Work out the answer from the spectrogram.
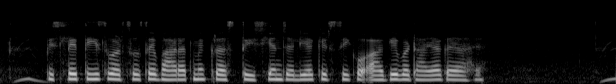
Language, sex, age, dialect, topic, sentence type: Hindi, female, 18-24, Garhwali, agriculture, statement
